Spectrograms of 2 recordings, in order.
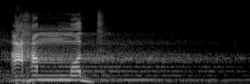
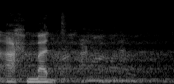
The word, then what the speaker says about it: আহমদ: আহাম্মদ। কি নাম? আহাম্মদ। আহাম্মদ শব্দটা কি আহাম্মদ না আহমদ আমার বন্ধু শব্দ হলো আহমদ কোরআনে আছে রাসুল্লাহমাস আহমদ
